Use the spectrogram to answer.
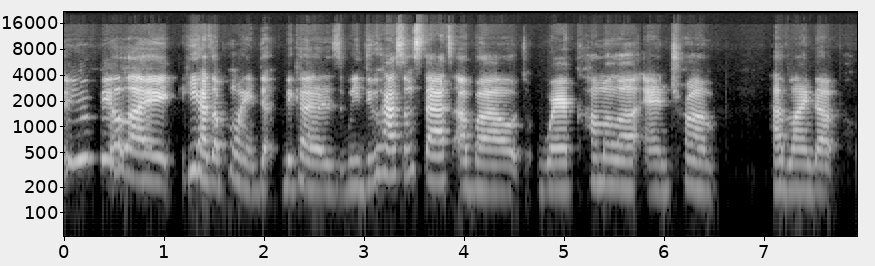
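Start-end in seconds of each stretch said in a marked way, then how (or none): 0.0-2.0 talking through laughter, words broken by giggles. After apologizing for laughing too much, a host asks a guest: laughing while talking. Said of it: "I'm laughing too much".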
